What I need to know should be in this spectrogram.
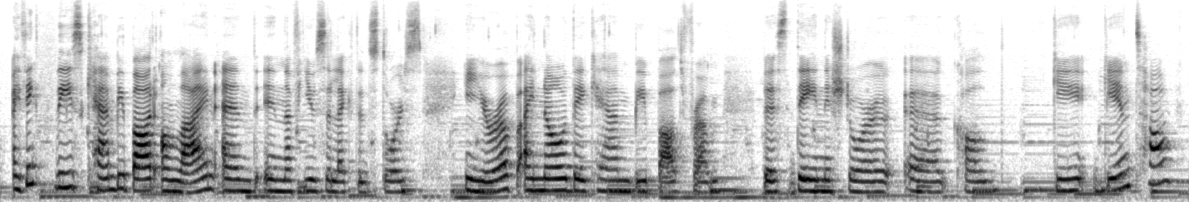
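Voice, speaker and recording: A woman's voice: mid-range voice, slow pace, soft background music. Chatty woman vlogging. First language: Swedish. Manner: enthusiastic, chatty, with frequent restarts. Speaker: fashion vlogger. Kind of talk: casual chat to camera.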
